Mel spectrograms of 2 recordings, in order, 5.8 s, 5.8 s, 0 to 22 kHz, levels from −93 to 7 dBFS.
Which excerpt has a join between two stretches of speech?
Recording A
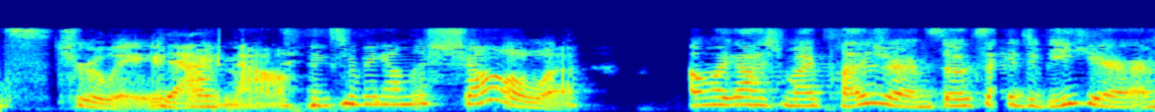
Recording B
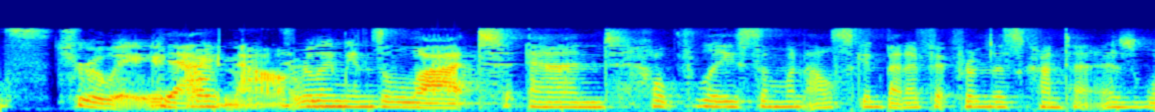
B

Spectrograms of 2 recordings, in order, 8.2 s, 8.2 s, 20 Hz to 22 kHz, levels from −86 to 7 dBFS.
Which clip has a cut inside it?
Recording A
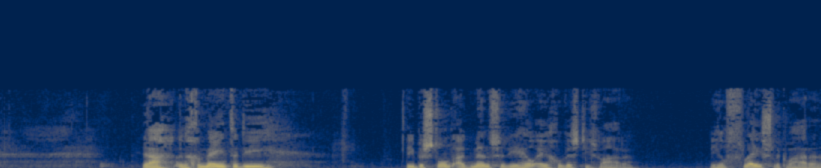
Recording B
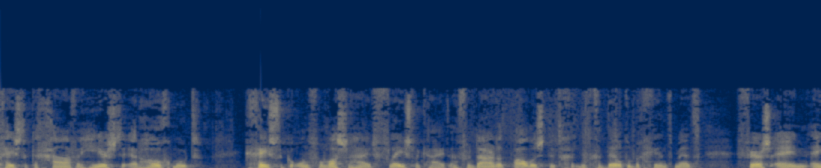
B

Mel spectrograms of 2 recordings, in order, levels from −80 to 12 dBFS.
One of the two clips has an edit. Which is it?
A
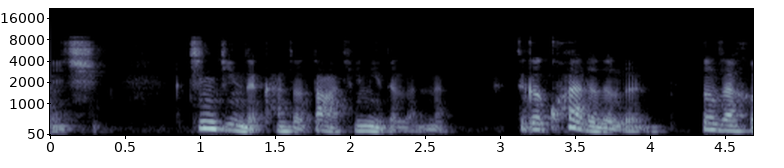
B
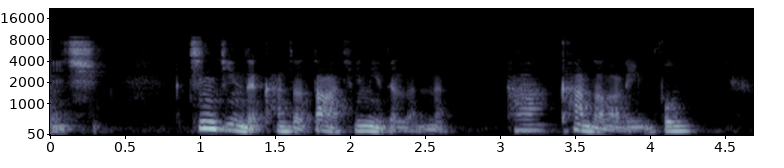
A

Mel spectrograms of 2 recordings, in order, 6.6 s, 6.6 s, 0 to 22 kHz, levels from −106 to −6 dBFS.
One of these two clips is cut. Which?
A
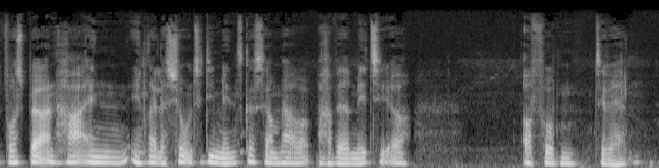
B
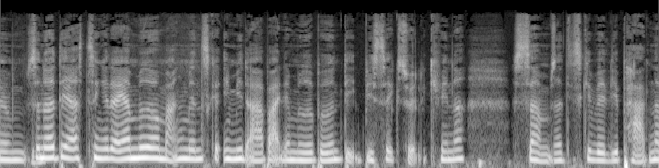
B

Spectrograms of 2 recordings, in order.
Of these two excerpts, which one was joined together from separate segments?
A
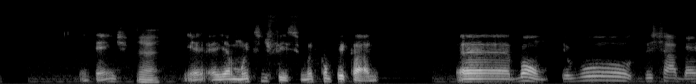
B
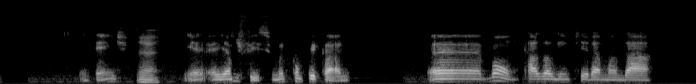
B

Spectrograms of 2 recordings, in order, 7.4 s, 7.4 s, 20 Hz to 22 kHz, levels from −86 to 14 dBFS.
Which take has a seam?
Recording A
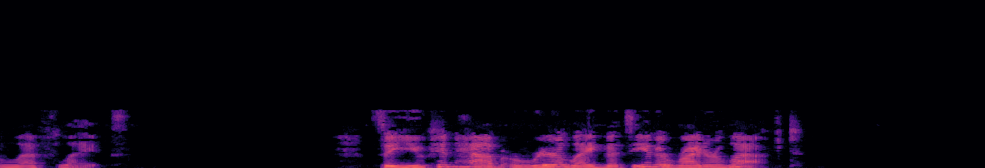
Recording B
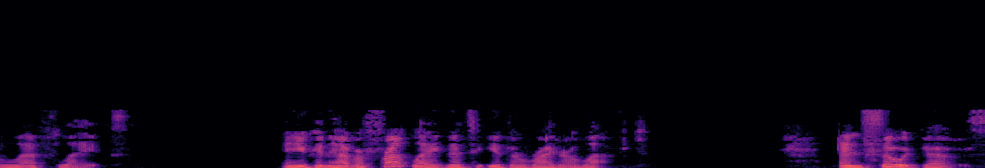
B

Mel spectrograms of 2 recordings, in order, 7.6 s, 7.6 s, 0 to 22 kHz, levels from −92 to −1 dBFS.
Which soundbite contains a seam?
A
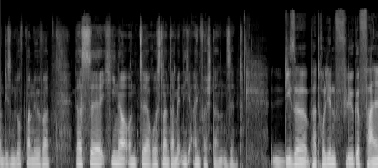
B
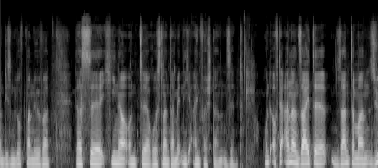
B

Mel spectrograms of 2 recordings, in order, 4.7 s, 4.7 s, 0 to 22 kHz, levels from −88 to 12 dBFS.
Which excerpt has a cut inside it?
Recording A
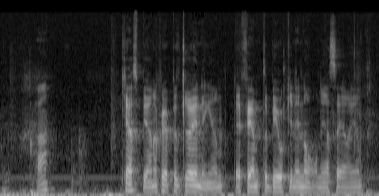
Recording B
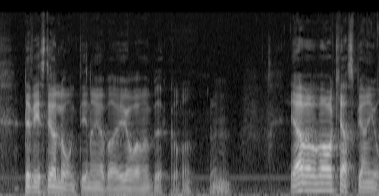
B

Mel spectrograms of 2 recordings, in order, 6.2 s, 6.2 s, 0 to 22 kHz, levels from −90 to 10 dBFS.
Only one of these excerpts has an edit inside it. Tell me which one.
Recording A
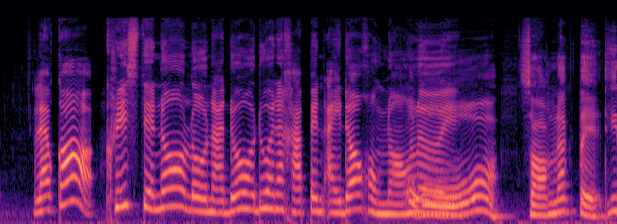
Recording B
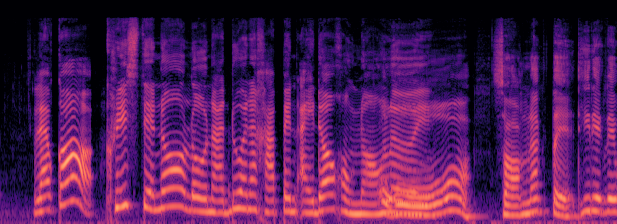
B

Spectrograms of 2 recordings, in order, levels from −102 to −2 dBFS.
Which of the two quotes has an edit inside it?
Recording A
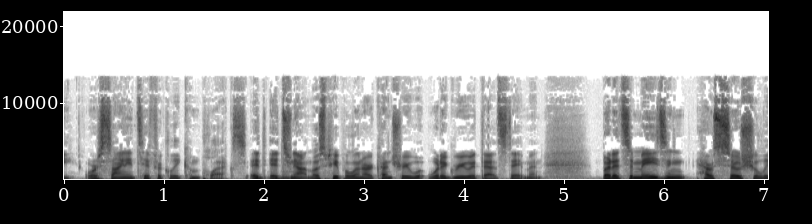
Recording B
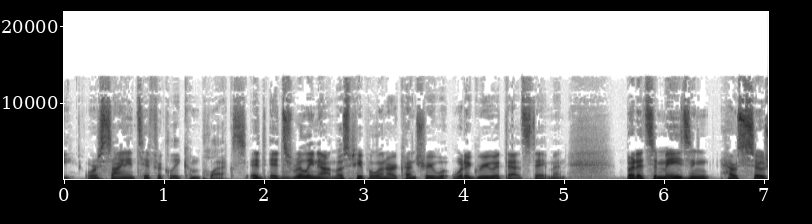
A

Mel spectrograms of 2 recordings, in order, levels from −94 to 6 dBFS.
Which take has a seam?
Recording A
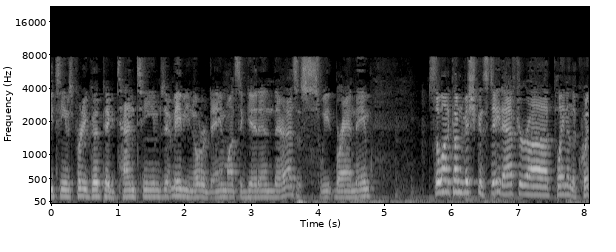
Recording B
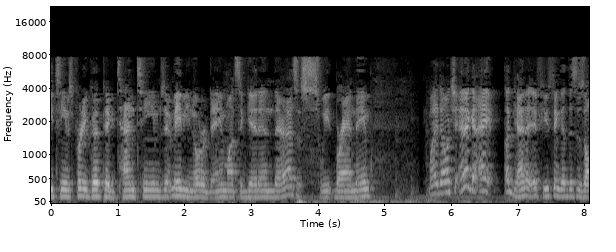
B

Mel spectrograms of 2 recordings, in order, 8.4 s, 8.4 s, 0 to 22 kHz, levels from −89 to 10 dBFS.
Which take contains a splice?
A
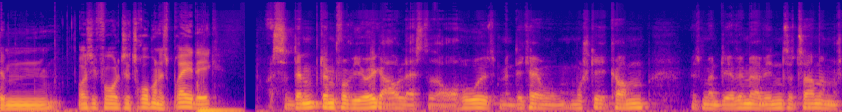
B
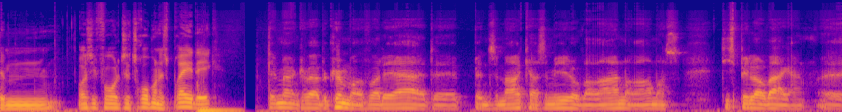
A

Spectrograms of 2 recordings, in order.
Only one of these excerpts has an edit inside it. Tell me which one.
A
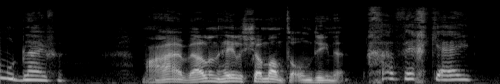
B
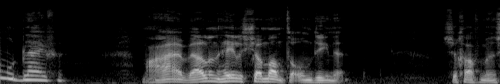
A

